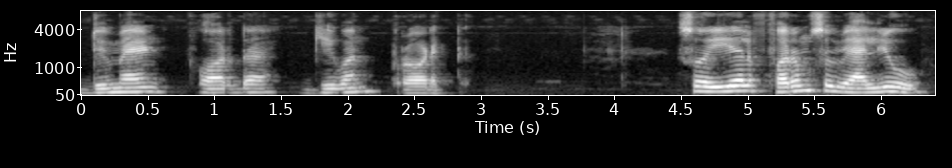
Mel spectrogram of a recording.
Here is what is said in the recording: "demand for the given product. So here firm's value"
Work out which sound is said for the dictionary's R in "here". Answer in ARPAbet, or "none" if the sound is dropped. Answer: L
